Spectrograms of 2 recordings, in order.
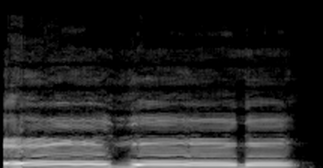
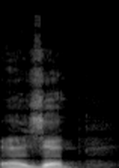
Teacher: Zal, hujung lidah keluar sedikit. Adhana. Jangan tak keluar jadi azan, kan.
